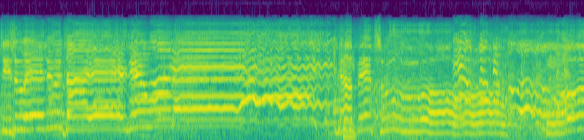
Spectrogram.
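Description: A woman and a man singing a slow Portuguese love song together, with long held notes and vibrato.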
